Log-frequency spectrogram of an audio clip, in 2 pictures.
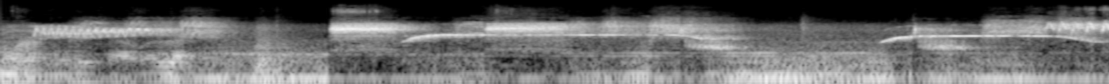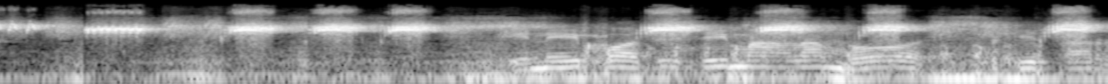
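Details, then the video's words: Vigorous Asian pied starling song for training other birds: grating chatter, two long level whistles, then a fast run of raspy, hissing bursts mixed with twangy, nasal notes. "JALAK SUREN GACOR"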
